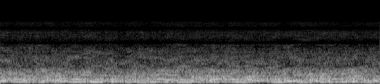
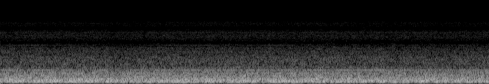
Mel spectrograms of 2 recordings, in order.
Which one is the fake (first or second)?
first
